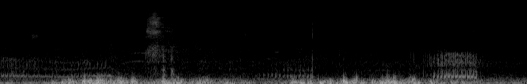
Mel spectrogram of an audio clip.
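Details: Sick stray female cat purring while seeking affection: a low, rough, continuous rumble with pulsing texture, a short sneeze-like burst near the middle and a brief higher tonal sound near the end.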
